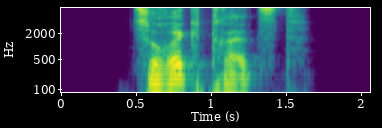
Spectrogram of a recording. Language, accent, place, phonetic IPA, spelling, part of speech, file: German, Germany, Berlin, [t͡suˈʁʏktʁɪt͡st], zurücktrittst, verb, De-zurücktrittst.ogg
- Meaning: second-person singular dependent present of zurücktreten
